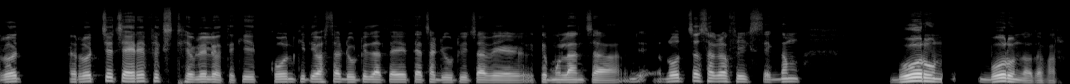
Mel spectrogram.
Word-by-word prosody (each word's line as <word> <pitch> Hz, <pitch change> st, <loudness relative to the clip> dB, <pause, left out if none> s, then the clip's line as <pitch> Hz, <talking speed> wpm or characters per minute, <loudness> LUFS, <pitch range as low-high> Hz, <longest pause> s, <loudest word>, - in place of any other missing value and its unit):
रोज 130 Hz, +5 st, +1 dB, 0.6 s
रोजचे 145 Hz, +5 st, 0 dB
चेहरे 145 Hz, 0 st, +4 dB
फिक्स 155 Hz, -2 st, -6 dB
ठेवलेले 120 Hz, -1 st, 0 dB
होते 105 Hz, -1 st, -5 dB
की 120 Hz, -1 st, -3 dB, 0.2 s
कोण 125 Hz, +1 st, 0 dB
किती 130 Hz, -1 st, -3 dB
वाजता 120 Hz, +1 st, 0 dB
ड्युटी 115 Hz, +1 st, -3 dB
जातंय. 115 Hz, 0 st, +1 dB
त्याचा 115 Hz, 0 st, -2 dB
ड्युटीचा 105 Hz, 0 st, -3 dB
वेळ, 100 Hz, -1 st, -2 dB
ते -, -, +1 dB
मुलांचा. 110 Hz, -2 st, 0 dB, 0.2 s
म्हणजे 130 Hz, +1 st, -12 dB, 0.2 s
रोजचं 150 Hz, +3 st, 0 dB
सगळं 140 Hz, 0 st, +2 dB
फिक्स 130 Hz, -3 st, -5 dB
एकदम 135 Hz, +5 st, -3 dB, 1.1 s
बोर 160 Hz, +5 st, +10 dB
होऊन 140 Hz, -4 st, +5 dB, 0.5 s
बोर 145 Hz, +5 st, +6 dB
होऊन 120 Hz, -5 st, +2 dB
जातं 90 Hz, -1 st, -6 dB
फार. 85 Hz, -, -13 dB
120 Hz, 155 wpm, -24 LUFS, 110-140 Hz, 1.1 s, बोर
